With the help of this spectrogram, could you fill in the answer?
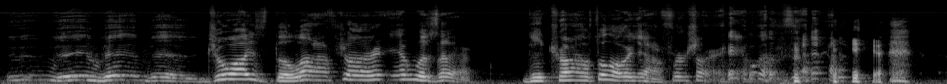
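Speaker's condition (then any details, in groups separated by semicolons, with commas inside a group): Cerebral palsy; from birth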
